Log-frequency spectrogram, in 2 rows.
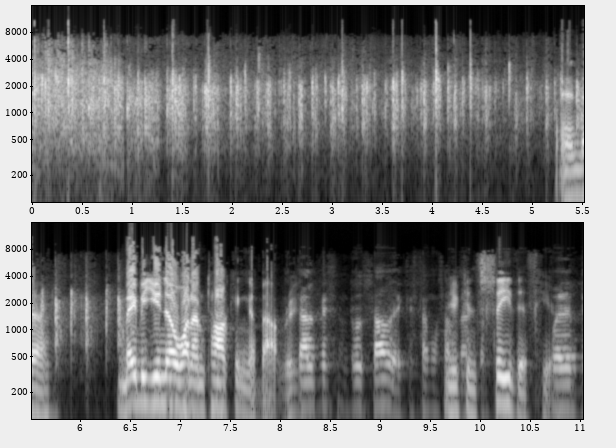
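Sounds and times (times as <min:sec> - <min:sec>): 
congregation applause in a church service: 0:00.0 - 0:07.2
speech: 0:05.3 - 0:05.8, 0:06.4 - 0:11.0.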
